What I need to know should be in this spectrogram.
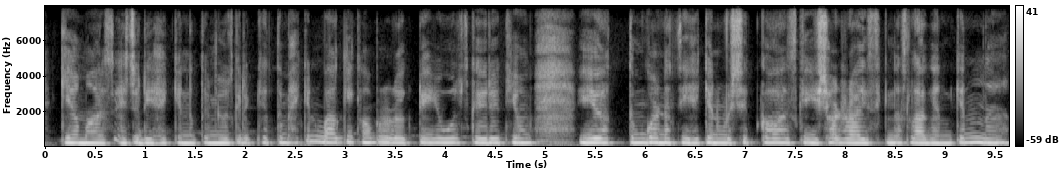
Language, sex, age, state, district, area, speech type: Kashmiri, female, 18-30, Jammu and Kashmir, Anantnag, rural, spontaneous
